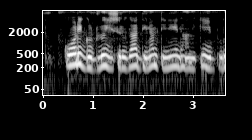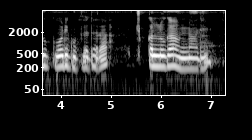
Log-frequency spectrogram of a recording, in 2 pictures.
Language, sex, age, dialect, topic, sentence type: Telugu, female, 25-30, Southern, agriculture, statement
